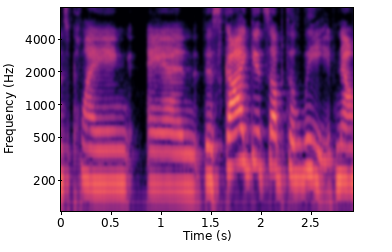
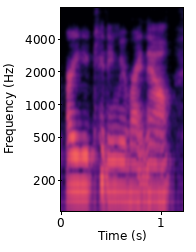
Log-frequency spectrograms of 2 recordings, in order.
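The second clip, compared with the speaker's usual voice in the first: muttered disbelief; 8 semitones lower, 7 dB quieter, faster than usual. Retold or imitated. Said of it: "I was just like".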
